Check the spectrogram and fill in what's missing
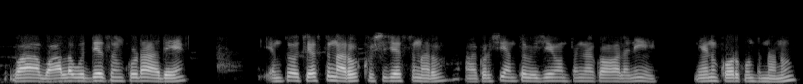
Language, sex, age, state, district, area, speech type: Telugu, male, 18-30, Andhra Pradesh, Chittoor, rural, conversation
